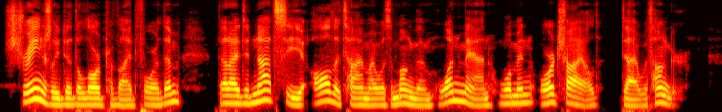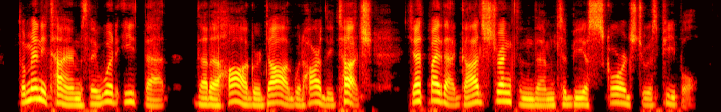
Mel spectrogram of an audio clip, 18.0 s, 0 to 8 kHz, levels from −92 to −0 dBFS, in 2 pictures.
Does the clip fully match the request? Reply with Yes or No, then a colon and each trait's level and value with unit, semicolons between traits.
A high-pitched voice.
No: medium, 140 Hz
